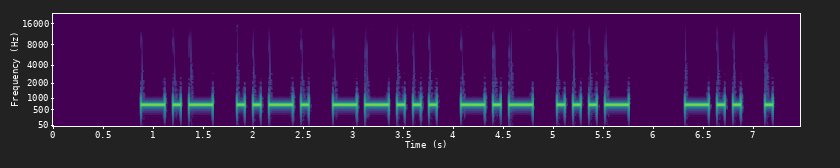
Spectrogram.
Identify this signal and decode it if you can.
Morse code, heard as a keyed tone, about 16 wpm, 700 Hz. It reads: KF7KV DE
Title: USA Callsign DE Callsign - 5 Characters - 15wpm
